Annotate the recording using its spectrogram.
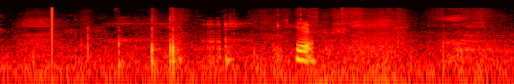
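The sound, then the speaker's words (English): A baby gives a single short, high sneeze about midway through, preceded by a few soft squeaks and clicks over a quiet background hiss. “Ooh, bless you.”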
